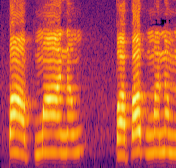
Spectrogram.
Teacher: न ला य जोडलेला आहे तस्मात इंद्रियादौ नियम भरतर्षभ पापमानं पापमानं न च्या वरचा जो अनुस्वार आहे त्याचा म उच्चार करायचा आहे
